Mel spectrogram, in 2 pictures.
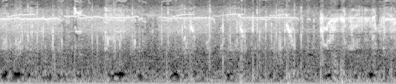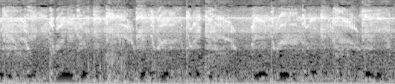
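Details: A swiftlet calling sound, used to attract passing swiftlets, forms a dense, continuous stream of high, buzzy chirps and twitters, with many rapid notes overlapping without pause.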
